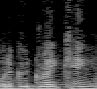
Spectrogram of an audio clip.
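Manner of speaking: ordinary talk, nothing marked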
